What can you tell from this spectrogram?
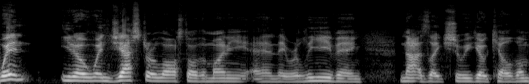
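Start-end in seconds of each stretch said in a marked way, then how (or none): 4.5-5.3 flat, soft, dead serious deadpan tone. Recounting what a character said as the party was leaving, retelling a deadpan line. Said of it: "deadpan serious".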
